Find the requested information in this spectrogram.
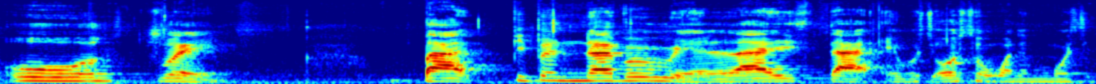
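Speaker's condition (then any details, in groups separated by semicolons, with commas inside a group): Deafness, deaf in one ear from birth, other ear from age 18; born deaf in one ear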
